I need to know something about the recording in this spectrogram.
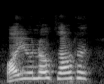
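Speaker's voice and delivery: high, loud, badly faked Japanese accent; Japanese accent attempt. Narrator voices the Japanese man guessing at a power outage, Japanese accent. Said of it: "I can't do a Japanese accent".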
